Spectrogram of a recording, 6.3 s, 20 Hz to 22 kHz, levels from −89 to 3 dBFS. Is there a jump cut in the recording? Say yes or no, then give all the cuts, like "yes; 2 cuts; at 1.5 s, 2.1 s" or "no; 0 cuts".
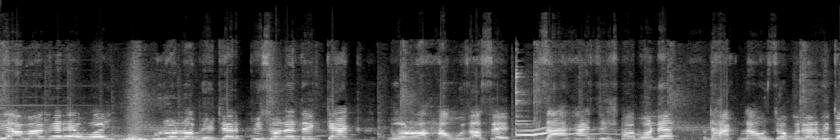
no; 0 cuts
